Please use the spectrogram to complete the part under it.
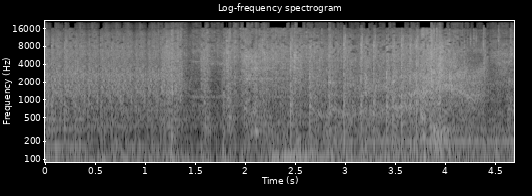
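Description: Gunfire from a first-person shooter, Clive Barker's Jericho: a dense fusillade of overlapping shots and bursts runs steadily through, loud and continuous with battle noise beneath.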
